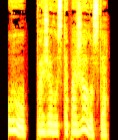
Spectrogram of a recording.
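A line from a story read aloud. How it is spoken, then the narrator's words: Timid. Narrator (Russian): робко произнесла она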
